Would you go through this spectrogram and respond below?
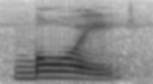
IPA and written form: bɔɪ (boy)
